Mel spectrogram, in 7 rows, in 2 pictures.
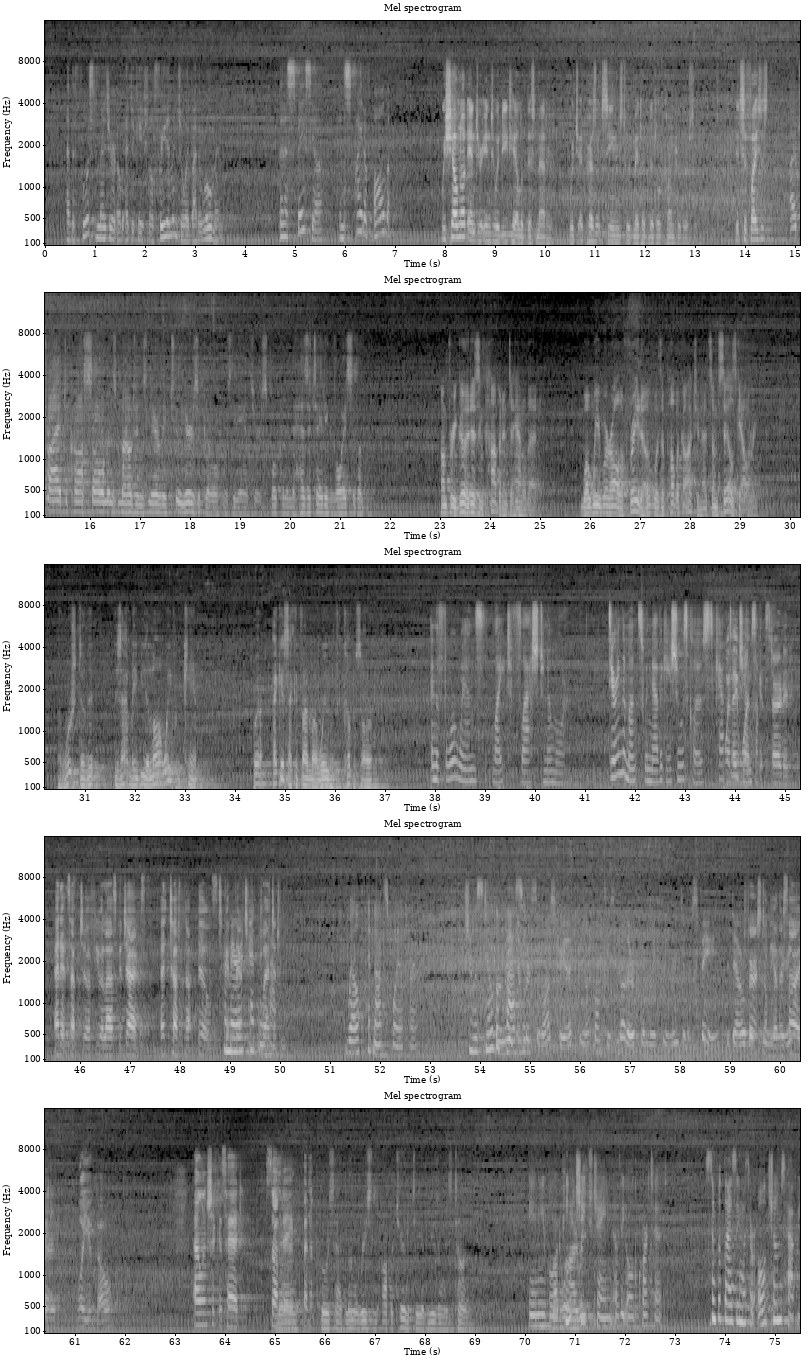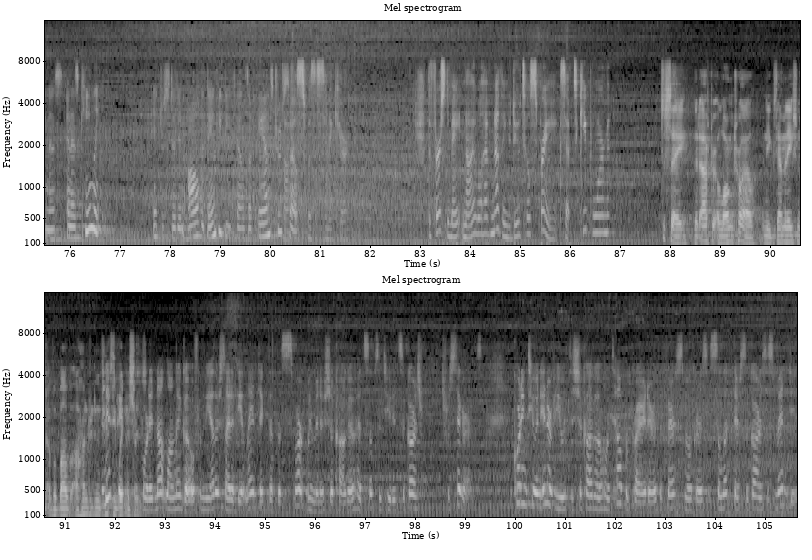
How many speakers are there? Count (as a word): nine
